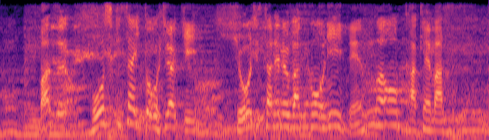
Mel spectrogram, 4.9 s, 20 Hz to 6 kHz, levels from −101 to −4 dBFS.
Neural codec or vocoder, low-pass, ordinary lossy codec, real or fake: codec, 16 kHz, 4 kbps, FreqCodec, larger model; 5.4 kHz; none; fake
